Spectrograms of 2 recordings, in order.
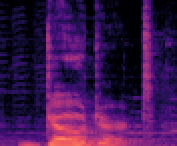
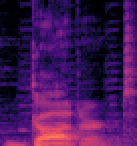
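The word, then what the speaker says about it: Goedert: on the field and is pronounced go dirt like go-gurt even if Dallas says it Goddard watch Goddard the wards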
